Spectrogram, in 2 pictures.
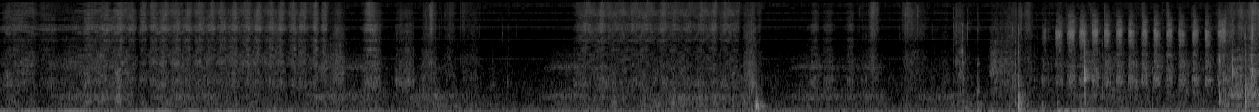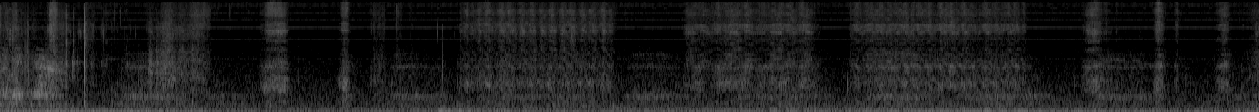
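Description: Pen drawing on paper during a viola music theory lesson, a soft continuous scratchy rubbing with short strokes and pauses, close and quiet against a low background hum.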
